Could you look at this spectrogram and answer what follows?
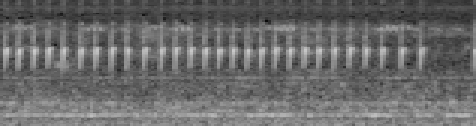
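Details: Plain prinia singing a rapid, even series of short high notes, about three and a half per second, each note buzzy with a fainter overtone above, the series pausing briefly near the end and then resuming.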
